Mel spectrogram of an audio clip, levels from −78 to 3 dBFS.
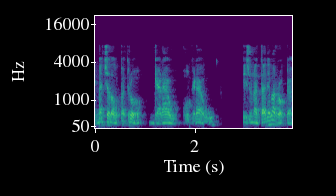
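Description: From the start the speech sounds rough and grainy. Noise sits between the harmonics, and the top band sounds thin and synthetic. The damage is plainly audible. This is likely low-delay AAC compression, as used in video calls. Its short frames resolve pitch harmonics poorly and spend bits fast. At this quality the sound points to a low rate, around 32 kbps, which leaves too few bits to keep the voice clean.

At 2.99 s, for about 40 ms until 3.03 s, the sound briefly smears into a noisy, phasey patch. This is AAC frame loss with concealment. Audio data went missing, roughly 30 ms of it, which fits a single lost frame. The decoder patched the gap from the last good spectrum. The guess is close but not exact, so the join sounds blurred.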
